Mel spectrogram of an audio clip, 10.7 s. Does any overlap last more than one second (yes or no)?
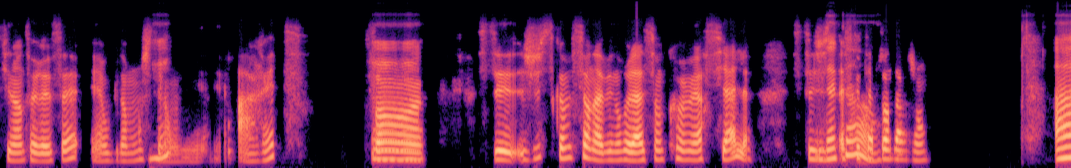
no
